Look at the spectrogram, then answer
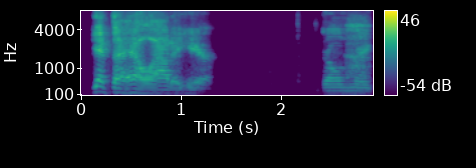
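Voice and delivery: speaking roughly. Voicing a man shoving a player's character away: speaking roughly. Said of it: "he kind of roughly".

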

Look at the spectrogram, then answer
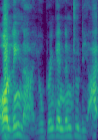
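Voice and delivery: put-on Creole accent drifting all over the place. Mocking the worst character's accent, imitating a character's Creole accent. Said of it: "this all over their Creole accent".

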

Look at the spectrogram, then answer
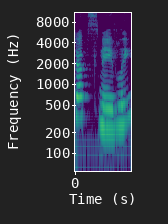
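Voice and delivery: plain reading voice

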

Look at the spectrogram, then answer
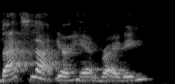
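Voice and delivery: put-on snotty tone. Retelling a best friend's call about a birthday card, mimicking a snotty voice. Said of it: "In that snotty voice only a best friend can do".

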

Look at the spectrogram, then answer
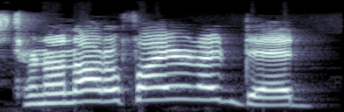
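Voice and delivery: full-on, high-pitched shouted outburst. Streamer playing Diepio dies in the game, yelling. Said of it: "Sorry for yelling".

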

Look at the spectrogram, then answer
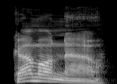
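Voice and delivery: put-on firm, fully authoritative commanding tone. Approaching a man who leaned over a bridge parapet, speaking English: commanding tone. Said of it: "I said in my best commanding tone in English".

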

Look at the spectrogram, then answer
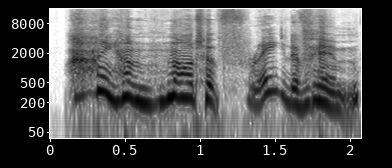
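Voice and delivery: said through a laugh. Warned the Colonel won't take kindly to blackmail, a woman answers laughing. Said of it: "she laughed".

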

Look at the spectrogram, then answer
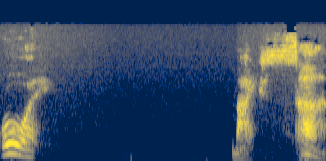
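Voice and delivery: hushed, whispered voice. Preaching about how the Savior calls him by name: Jesus whispering. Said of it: "He whispers to me and says".

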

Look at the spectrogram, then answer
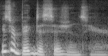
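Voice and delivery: dry, sarcastic, tongue-in-cheek. Choosing what to paint next while painting: sarcastic. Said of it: "I'm being sarcastic".

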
